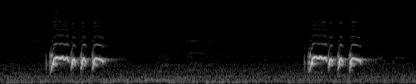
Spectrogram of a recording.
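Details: Local zebra dove, used to lure reluctant doves into singing: two short cooing phrases, each of four quick rolling notes with the last drawn out, about two and a half seconds apart, over a faint low hum.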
